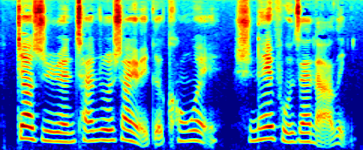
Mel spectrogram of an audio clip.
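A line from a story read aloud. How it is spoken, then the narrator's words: Whispered. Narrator (Chinese): 哈利低声对荣恩说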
